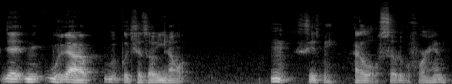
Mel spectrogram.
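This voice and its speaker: A let's player gives casual commentary, reading game lore aloud and stumbling over the text, with informal swearing and joking asides. His voice is darkish, on the low side, and he talks quickly.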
